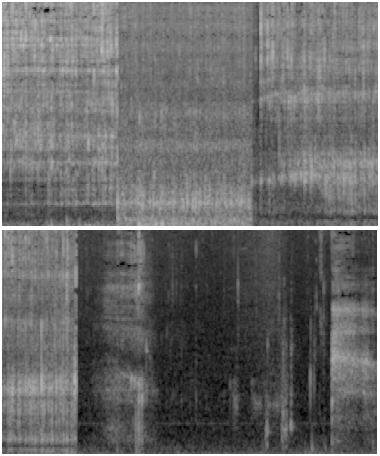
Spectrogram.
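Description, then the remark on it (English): Water rushes steadily from a tap into a kettle being filled to make tea, the hiss shifting in tone as it fills, then cuts off, leaving quieter clinks, drips and handling noises. “All right, let's put the kettle on then.”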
